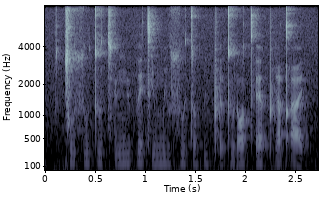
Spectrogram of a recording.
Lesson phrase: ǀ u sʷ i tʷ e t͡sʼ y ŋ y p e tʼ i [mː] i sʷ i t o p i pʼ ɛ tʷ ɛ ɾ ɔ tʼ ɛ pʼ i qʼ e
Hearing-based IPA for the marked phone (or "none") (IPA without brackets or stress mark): m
